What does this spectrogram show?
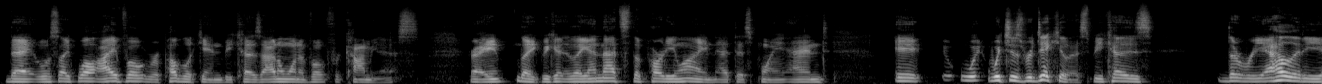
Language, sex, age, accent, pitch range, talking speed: English, male, 20-39, American, 115-140 Hz, 160 wpm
